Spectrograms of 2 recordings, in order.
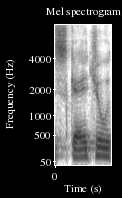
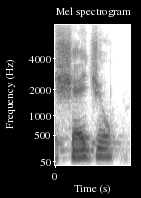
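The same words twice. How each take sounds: First: It is said with the American pronunciation. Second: It is said with the British pronunciation. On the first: "I say schedule the American way as well" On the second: "I'm supposed to say schedule"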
